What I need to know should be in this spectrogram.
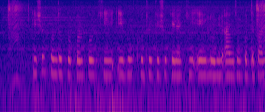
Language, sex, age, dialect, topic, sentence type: Bengali, female, 31-35, Rajbangshi, agriculture, question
